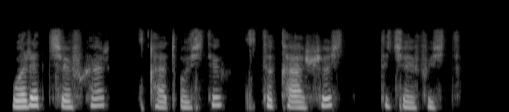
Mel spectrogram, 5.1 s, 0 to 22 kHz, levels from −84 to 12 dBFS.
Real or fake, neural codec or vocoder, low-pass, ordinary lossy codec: real; none; 7.2 kHz; AAC, 48 kbps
